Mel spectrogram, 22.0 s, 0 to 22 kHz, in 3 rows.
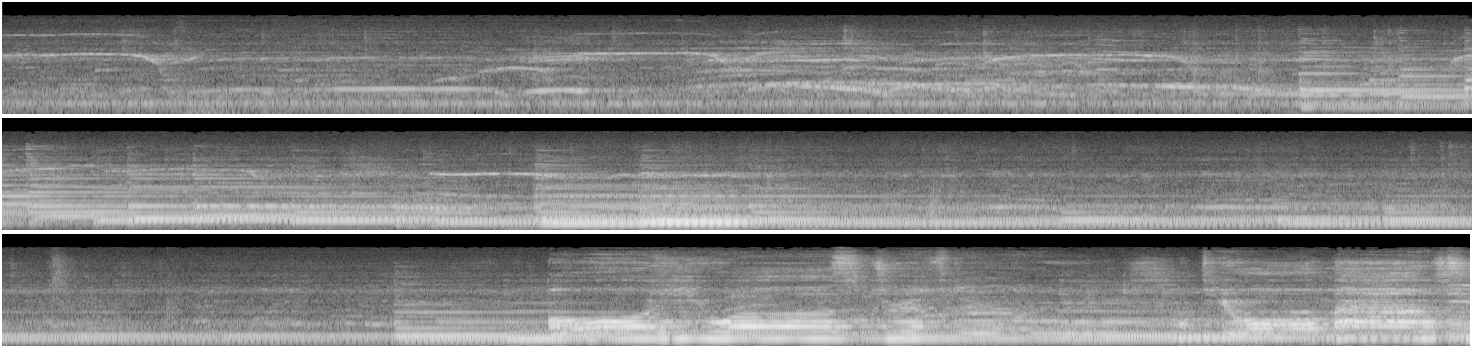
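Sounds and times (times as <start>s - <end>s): sustained keyboard chords: 5.9s - 22.0s.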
